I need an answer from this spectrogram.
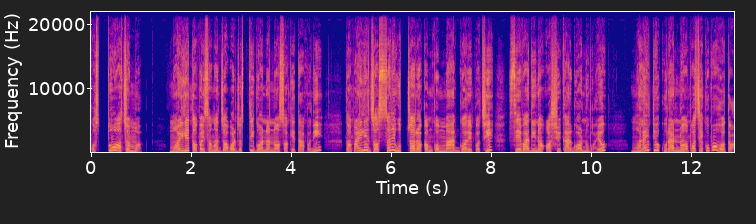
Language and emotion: Nepali, surprised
